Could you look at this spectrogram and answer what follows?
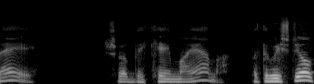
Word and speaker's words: Miami: still Miami Arizona what why is it pronounced Miami well the guy that uh settled a town he wanted to call it Miama but when they spelled it they put an e on it instead of an A so it became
